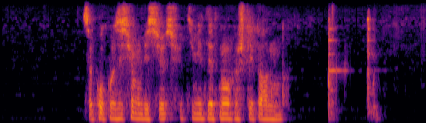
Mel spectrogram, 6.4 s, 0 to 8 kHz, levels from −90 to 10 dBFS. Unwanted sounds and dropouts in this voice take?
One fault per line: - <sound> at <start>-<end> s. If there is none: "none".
none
